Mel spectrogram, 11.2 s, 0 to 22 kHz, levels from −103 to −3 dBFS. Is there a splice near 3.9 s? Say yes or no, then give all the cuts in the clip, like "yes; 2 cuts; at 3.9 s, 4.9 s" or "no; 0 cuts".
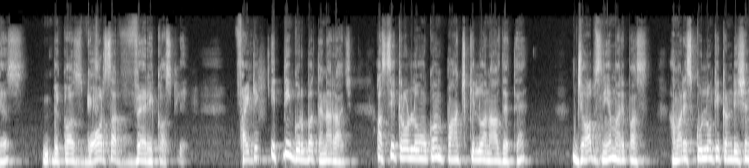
yes; 1 cut; at 3.9 s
